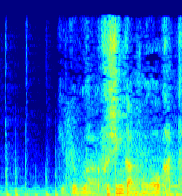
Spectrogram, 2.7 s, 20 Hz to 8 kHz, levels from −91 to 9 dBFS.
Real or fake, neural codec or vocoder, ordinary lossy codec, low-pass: real; none; AAC, 32 kbps; 7.2 kHz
